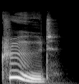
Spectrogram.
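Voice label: "crude", British English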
